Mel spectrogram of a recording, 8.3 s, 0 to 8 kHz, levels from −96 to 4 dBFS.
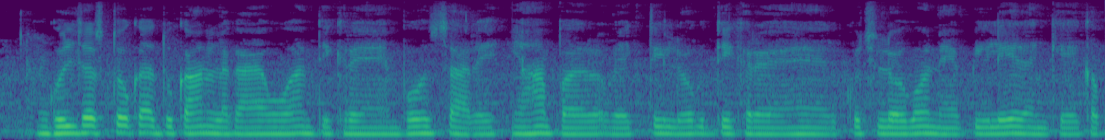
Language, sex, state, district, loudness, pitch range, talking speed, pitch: Hindi, male, Uttar Pradesh, Budaun, -32 LUFS, 135-150 Hz, 180 wpm, 140 Hz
